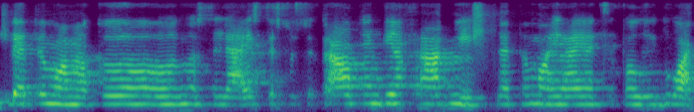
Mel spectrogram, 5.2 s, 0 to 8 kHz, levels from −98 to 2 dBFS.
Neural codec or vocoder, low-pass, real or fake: codec, 44.1 kHz, 2.6 kbps, SNAC; 7.2 kHz; fake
